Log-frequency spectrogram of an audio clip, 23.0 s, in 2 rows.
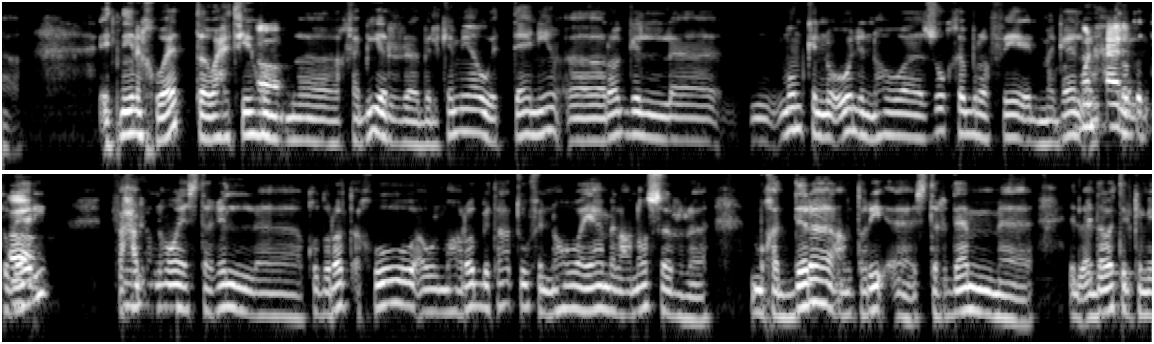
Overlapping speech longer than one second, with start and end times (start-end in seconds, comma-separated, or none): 10.8-12.0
